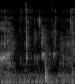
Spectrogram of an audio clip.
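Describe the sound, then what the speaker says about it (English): Gum being chewed close to the mouth in a retail office setting, giving soft, wet, irregular smacking and squishing sounds over a short stretch, faint and alone without talk. "they're chewing gum like this"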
